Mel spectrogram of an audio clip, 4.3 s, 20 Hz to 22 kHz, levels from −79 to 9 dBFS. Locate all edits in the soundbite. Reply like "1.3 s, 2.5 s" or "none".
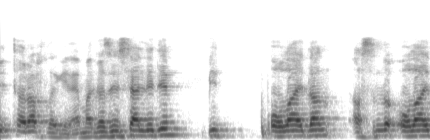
2.0 s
